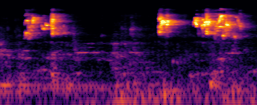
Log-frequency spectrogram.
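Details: Breeding-aviary lovebirds in Aceh give paired, harsh, rasping high squawks, two near the start and a louder pair after a pause, over a faint low background hum.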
